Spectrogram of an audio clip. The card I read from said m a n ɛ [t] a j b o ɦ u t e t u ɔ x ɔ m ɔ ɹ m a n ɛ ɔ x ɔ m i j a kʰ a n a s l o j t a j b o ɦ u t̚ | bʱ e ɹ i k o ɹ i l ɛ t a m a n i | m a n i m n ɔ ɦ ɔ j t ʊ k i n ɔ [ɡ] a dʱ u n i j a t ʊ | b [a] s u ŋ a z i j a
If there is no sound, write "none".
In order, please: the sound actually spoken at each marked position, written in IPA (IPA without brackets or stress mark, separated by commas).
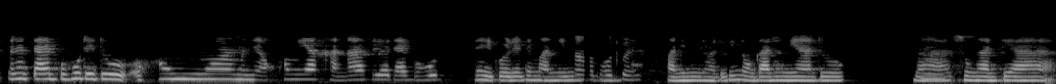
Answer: t, ɡ, a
